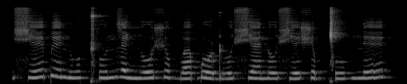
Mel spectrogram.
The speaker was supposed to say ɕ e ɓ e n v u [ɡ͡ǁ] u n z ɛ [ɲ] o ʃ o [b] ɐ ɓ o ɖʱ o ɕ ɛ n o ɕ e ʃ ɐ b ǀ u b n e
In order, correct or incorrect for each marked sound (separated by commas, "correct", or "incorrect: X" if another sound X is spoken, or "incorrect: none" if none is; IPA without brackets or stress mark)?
incorrect: ǁ, correct, correct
